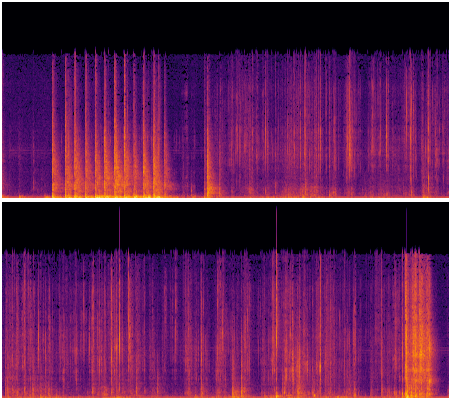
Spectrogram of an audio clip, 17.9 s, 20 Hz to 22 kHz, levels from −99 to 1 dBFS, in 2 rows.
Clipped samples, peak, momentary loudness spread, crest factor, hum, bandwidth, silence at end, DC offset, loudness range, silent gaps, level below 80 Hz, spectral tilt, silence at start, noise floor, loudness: under 0.1%; 0 dBFS; 23 LU; 24 dB; none; 17 kHz; 0 s; under 0.1%; 16 LU; none; -34 dBFS; -4 dB/octave; 0 s; -42 dBFS; -21 LUFS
